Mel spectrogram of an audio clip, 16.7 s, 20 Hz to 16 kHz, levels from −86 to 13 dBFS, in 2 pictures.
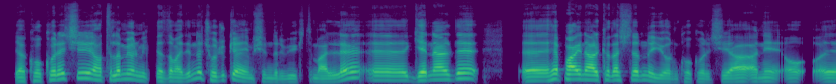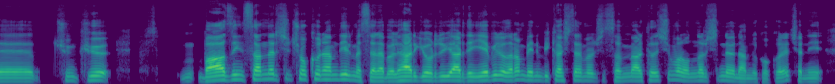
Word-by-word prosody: Ya, 120 Hz, -, 0 dB
kokoreci 180 Hz, -, 0 dB
hatırlamıyorum 165 Hz, 0 st, +1 dB
ilk 125 Hz, -, -12 dB
ne 120 Hz, -, +1 dB
zaman 120 Hz, -1 st, -1 dB
yediğimi 115 Hz, -, -4 dB
de 215 Hz, -, +2 dB
çocukken 145 Hz, +2 st, 0 dB
yemişimdir 105 Hz, -3 st, -7 dB
büyük 100 Hz, -1 st, -9 dB
ihtimalle. 105 Hz, -, 0 dB
Eee, 145 Hz, -1 st, +1 dB
genelde, 170 Hz, +7 st, +4 dB, 0.4 s
eee, 130 Hz, +1 st, +5 dB
hep 185 Hz, 0 st, +2 dB
aynı 175 Hz, -1 st, +9 dB
arkadaşlarımla 155 Hz, -1 st, +2 dB
yiyorum 100 Hz, -5 st, -4 dB
kokoreci 100 Hz, +1 st, -10 dB
ya. 105 Hz, +2 st, +3 dB
Hani, 115 Hz, +1 st, -3 dB
o, 110 Hz, +1 st, -4 dB, 0.2 s
eee, 110 Hz, -1 st, -1 dB, 0.2 s
çünkü, 140 Hz, +2 st, -6 dB, 0.7 s
ımm, 120 Hz, -, -17 dB
bazı 150 Hz, +5 st, +6 dB
insanlar 170 Hz, +3 st, -1 dB
için 180 Hz, -, -13 dB
çok 170 Hz, +2 st, -6 dB
önemli 170 Hz, -1 st, -1 dB
değil. 175 Hz, 0 st, -1 dB
Mesela, 125 Hz, -4 st, -2 dB
böyle, 120 Hz, +2 st, -2 dB
her 135 Hz, 0 st, +7 dB
gördüğü 135 Hz, 0 st, -3 dB
yerde 135 Hz, -2 st, +2 dB
yiyebiliyorlar 145 Hz, +2 st, 0 dB
ama 160 Hz, -1 st, -4 dB
benim 145 Hz, -1 st, -5 dB
birkaç 140 Hz, 0 st, -5 dB
tane, 145 Hz, -1 st, -5 dB
böyle, 130 Hz, -1 st, -7 dB
ç -, -, -18 dB
samimi 125 Hz, +1 st, -6 dB
arkadaşım 140 Hz, +4 st, -4 dB
var, 155 Hz, -, -2 dB
onlar 135 Hz, +1 st, -5 dB
için 140 Hz, +2 st, -13 dB
de 135 Hz, -, -3 dB
önemli 105 Hz, -5 st, -6 dB
kokoreç. -, -, -9 dB
Hani, 105 Hz, +1 st, -9 dB
140 Hz, 190 wpm, -23 LUFS, 120-160 Hz, 0.7 s, aynı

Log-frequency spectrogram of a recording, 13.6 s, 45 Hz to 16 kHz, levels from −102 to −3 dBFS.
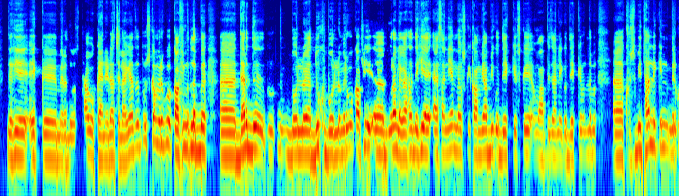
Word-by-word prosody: देखिए 150 Hz, +1 st, +1 dB, 0.2 s
एक 145 Hz, -, -9 dB, 0.3 s
मेरा 135 Hz, 0 st, -5 dB
दोस्त 130 Hz, -1 st, -7 dB
था, 155 Hz, -, 0 dB
वो 155 Hz, -2 st, -2 dB
कनाडा 135 Hz, +1 st, -1 dB
चला 130 Hz, -1 st, -2 dB
गया 160 Hz, +5 st, +1 dB
था 190 Hz, +2 st, -3 dB
तो -, -, -9 dB
उसका 235 Hz, -, -1 dB
मेरे 215 Hz, -2 st, +1 dB
को 210 Hz, 0 st, 0 dB
काफ़ी 165 Hz, +3 st, +5 dB
मतलब 180 Hz, -1 st, +4 dB
अ, -, -, +5 dB, 0.7 s
दर्द 180 Hz, +1 st, +5 dB, 0.3 s
उम, 320 Hz, -1 st, -6 dB, 0.4 s
बोल 155 Hz, 0 st, +2 dB
लो 160 Hz, -, +5 dB
या 155 Hz, -, +5 dB
दुःख 185 Hz, -2 st, 0 dB
बोल 155 Hz, -1 st, +1 dB
लो, 155 Hz, 0 st, -1 dB
मेरे 160 Hz, +2 st, 0 dB
को 190 Hz, +1 st, -2 dB
काफ़ी 185 Hz, 0 st, +3 dB
अ, 165 Hz, -1 st, +3 dB
बुरा 175 Hz, +3 st, +6 dB
लगा 145 Hz, 0 st, +2 dB
था। -, -, +2 dB
देखिए 170 Hz, +1 st, +4 dB, 0.2 s
ऐसा 165 Hz, +1 st, -5 dB
नहीं 165 Hz, +1 st, -5 dB
है -, -, 0 dB
मैं 165 Hz, -, +1 dB
उसकी 155 Hz, -, -12 dB
कामयाबी 160 Hz, +1 st, -1 dB
को -, -, -1 dB
देख 150 Hz, 0 st, -6 dB
के 155 Hz, -, -5 dB
उसके 160 Hz, +2 st, -3 dB
वहाँ 140 Hz, -1 st, -4 dB
पे 145 Hz, -, -9 dB
जाने 145 Hz, 0 st, -6 dB
को 145 Hz, +1 st, -7 dB
देख 140 Hz, -, -6 dB
के 160 Hz, -, -7 dB
मतलब 160 Hz, 0 st, -7 dB, 0.3 s
अ, 145 Hz, 0 st, 0 dB
खुश 145 Hz, +1 st, -11 dB
भी 175 Hz, +1 st, +2 dB
था, 185 Hz, -, +5 dB
लेकिन 200 Hz, -1 st, -3 dB
मेरे 165 Hz, +1 st, -2 dB
160 Hz, 245 wpm, -22 LUFS, 150-180 Hz, 0.7 s, बुरा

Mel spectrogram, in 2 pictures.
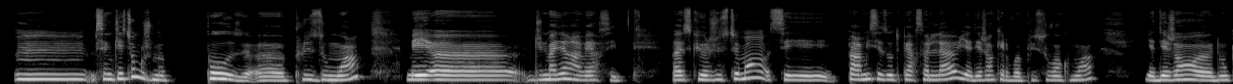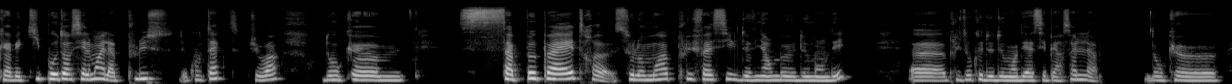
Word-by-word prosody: Mmh, 235 Hz, 0 st, +4 dB
c'est 250 Hz, -, -1 dB
une 240 Hz, -, +4 dB
question 260 Hz, +9 st, +3 dB
que 305 Hz, -, +1 dB
je 225 Hz, -, -3 dB
me 200 Hz, -3 st, -2 dB, 0.3 s
pose 250 Hz, -9 st, +6 dB
heu, 180 Hz, +1 st, -1 dB
plus 220 Hz, -3 st, -3 dB
ou 210 Hz, -, -1 dB
moins 210 Hz, -, +1 dB, 0.5 s
mais 220 Hz, 0 st, +9 dB
heu, 205 Hz, -1 st, +2 dB
d'une 205 Hz, +2 st, -5 dB
manière 235 Hz, +3 st, +3 dB
inversée, 200 Hz, -4 st, -5 dB, 0.5 s
parce 205 Hz, 0 st, -1 dB
que 220 Hz, -1 st, 0 dB
justement, 255 Hz, +8 st, -1 dB
c'est 200 Hz, -5 st, -1 dB
parmi 235 Hz, 0 st, +1 dB
ces 235 Hz, -3 st, -3 dB
autres 215 Hz, -1 st, -3 dB
personnes-là 220 Hz, +4 st, -2 dB
où -, -, -2 dB
il 255 Hz, -, -1 dB
y -, -, +2 dB
a -, -, -2 dB
des 195 Hz, 0 st, -2 dB
gens 210 Hz, +1 st, -4 dB
qu'elles 220 Hz, -3 st, -6 dB
voient 180 Hz, -1 st, -4 dB
plus 195 Hz, +2 st, -13 dB
souvent 195 Hz, +1 st, -6 dB
que 200 Hz, +1 st, -11 dB
moi, 215 Hz, +7 st, -5 dB, 0.5 s
il 210 Hz, -, -7 dB
y -, -, +3 dB
a -, -, -1 dB
des 205 Hz, +2 st, +3 dB
gens, 215 Hz, +1 st, +1 dB
heu, 195 Hz, -1 st, +2 dB
donc 200 Hz, +1 st, -3 dB
avec 190 Hz, -2 st, -2 dB
qui 220 Hz, +9 st, -4 dB
potentiellement 250 Hz, 0 st, +4 dB
elle 230 Hz, -, +1 dB
a 180 Hz, -, -2 dB
plus 265 Hz, -, -3 dB
de -, -, -14 dB
contacts, 260 Hz, +6 st, -5 dB
tu 200 Hz, -, -8 dB
vois? 220 Hz, +6 st, -2 dB, 0.4 s
Donc 200 Hz, 0 st, -4 dB
hem, 195 Hz, -2 st, 0 dB, 0.5 s
ça 285 Hz, -, +1 dB
peut 265 Hz, +4 st, +4 dB
pas 260 Hz, -2 st, +6 dB
être- 250 Hz, -5 st, +1 dB
selon 210 Hz, +4 st, -2 dB
moi- 225 Hz, +4 st, -1 dB
plus 250 Hz, 0 st, -7 dB
facile 230 Hz, 0 st, -3 dB
de 195 Hz, -1 st, -1 dB
venir 190 Hz, 0 st, -1 dB
me 195 Hz, -1 st, -1 dB
demander, 180 Hz, -, -1 dB, 0.6 s
heu, 180 Hz, -1 st, -2 dB
plutôt 205 Hz, +3 st, -7 dB
que 220 Hz, -, -4 dB
de 190 Hz, -2 st, 0 dB
demander 185 Hz, 0 st, +1 dB
à 180 Hz, -, -1 dB
ces 180 Hz, +1 st, -6 dB
personnes-là. 185 Hz, 0 st, -5 dB, 0.5 s
Donc 185 Hz, +1 st, -7 dB
heu, 175 Hz, -2 st, -2 dB
210 Hz, 190 wpm, -22 LUFS, 190-235 Hz, 0.6 s, mais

